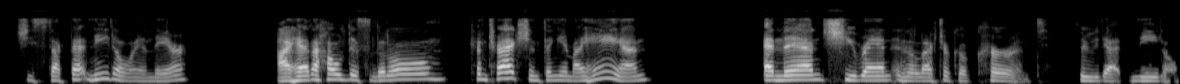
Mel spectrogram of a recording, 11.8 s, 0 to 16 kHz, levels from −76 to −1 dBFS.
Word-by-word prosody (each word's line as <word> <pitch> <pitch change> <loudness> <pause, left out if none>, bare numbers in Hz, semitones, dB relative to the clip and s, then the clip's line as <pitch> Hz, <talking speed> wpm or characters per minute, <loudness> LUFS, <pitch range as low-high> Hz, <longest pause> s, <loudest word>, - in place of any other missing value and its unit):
she 185 - -11
stuck 165 +5 -6
that 220 0 0
needle 215 -5 -5
in 160 -1 -12
there. 175 +8 -7 0.9
I 165 +1 +7
had 185 +4 +6
to 210 - +5
hold 220 0 +2
this 195 -8 -5
little 225 +6 -1 0.3
contraction 235 -2 +4
thing 185 +2 -8
in 185 -1 -6
my 175 +1 -3
hand 210 - -2 1.2
and 195 -1 +7
then 205 +2 +5
she 210 0 +2
ran 185 0 +1
an 180 -3 -7
electrical 165 -1 -6
current 165 -5 -7 0.3
through 170 -2 -5
that 165 - -4
needle. 165 -3 -8
190 Hz, 135 wpm, -24 LUFS, 170-215 Hz, 1.2 s, I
